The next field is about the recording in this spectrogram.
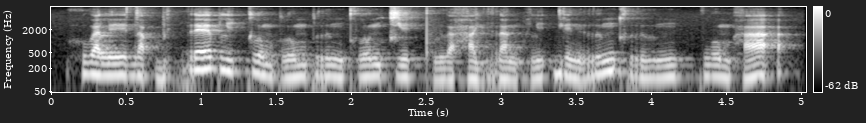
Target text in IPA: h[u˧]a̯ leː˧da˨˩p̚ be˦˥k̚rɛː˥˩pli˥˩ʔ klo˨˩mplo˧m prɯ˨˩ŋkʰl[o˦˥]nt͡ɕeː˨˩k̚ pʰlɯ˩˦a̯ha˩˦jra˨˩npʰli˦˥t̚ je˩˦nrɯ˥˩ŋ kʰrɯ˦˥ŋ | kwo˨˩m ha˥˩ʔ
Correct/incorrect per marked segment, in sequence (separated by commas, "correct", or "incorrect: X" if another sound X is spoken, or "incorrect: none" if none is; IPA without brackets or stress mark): correct, incorrect: o˧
